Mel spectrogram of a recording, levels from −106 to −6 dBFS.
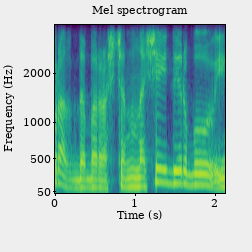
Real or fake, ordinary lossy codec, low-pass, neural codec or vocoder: real; Opus, 32 kbps; 3.6 kHz; none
